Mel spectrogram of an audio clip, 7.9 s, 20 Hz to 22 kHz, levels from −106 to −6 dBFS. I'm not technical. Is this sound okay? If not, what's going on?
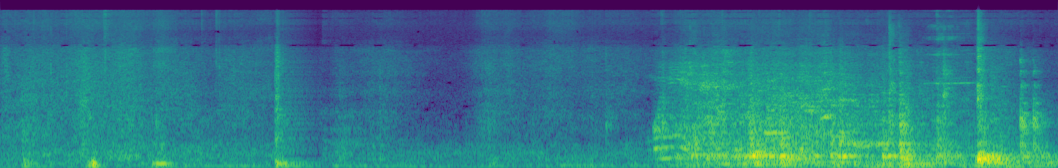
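No. From 2.18 to 2.51 s there's a brief smeared, noisy, hollow-sounding patch. This is AAC frame loss with concealment: about 0.2 s of the compressed audio went missing, which fits roughly five lost frames, and the player covered the gap by reusing and scrambling the last good sound. A plain dropout would give silence or a click. Here the gap is filled with a blurry imitation that's too short to fade away.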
